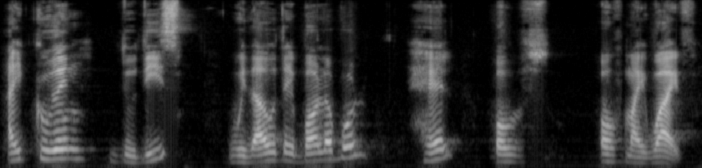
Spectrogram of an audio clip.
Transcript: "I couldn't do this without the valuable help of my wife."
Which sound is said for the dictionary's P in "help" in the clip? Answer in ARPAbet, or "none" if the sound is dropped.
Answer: none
